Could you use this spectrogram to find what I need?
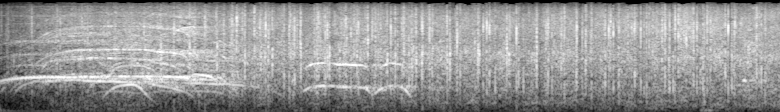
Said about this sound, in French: Eh bien dis il reçoit beaucoup d'applaudissements.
